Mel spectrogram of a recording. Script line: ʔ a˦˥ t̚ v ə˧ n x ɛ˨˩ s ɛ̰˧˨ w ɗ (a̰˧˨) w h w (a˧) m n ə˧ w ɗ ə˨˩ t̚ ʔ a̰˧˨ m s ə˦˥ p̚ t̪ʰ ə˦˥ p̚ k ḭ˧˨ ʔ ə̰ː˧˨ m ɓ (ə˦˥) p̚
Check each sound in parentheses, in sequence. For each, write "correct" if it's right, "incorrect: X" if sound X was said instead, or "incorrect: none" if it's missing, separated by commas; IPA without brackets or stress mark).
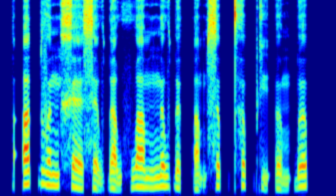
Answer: correct, correct, correct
